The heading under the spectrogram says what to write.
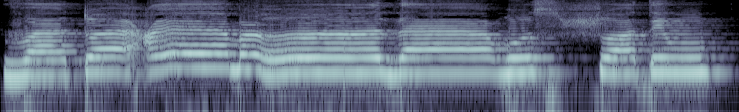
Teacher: मीम दो ज़बर के बाद ज़ाल है, यहाँ पर मीम को छुपाएंगे, इक्फा करेंगे। व तअमन ज़ा गुस्सतिन, गईन मोटा हरूफ है, स्वाद मोटा हरूफ है।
